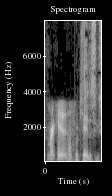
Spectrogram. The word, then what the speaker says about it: Mercatus: Mercatus? – Mercatus.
